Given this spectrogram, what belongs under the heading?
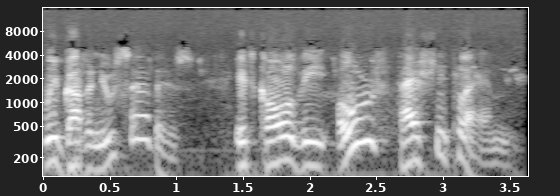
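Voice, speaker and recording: A man's voice: a little high, wildly swooping pitch, a little slow, breathy edge, exaggerated voice. An actor playing a brash, slick salesman in an old-time radio drama, with breezy, boastful patter. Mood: boastful pitch. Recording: muffled vintage radio recording.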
